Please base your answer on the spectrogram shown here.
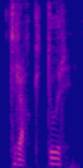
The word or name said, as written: traktor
